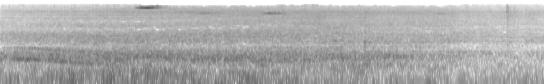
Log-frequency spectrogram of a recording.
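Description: A vehicle passing by: a wash of noise with a tone that falls in pitch over the first second, a brief sharp sound about a second in, then fading away near the end.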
